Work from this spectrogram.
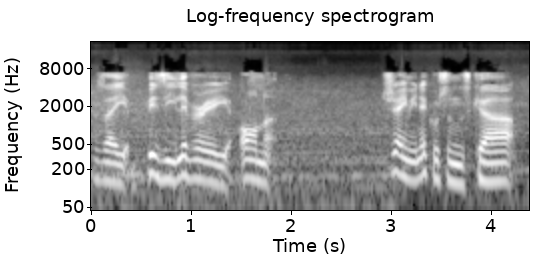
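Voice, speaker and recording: A man with a self-mocking, casual manner commentates a league sim race, a bit ill with a deeper voice than usual. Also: a little slow, highs cut off, background noise.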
